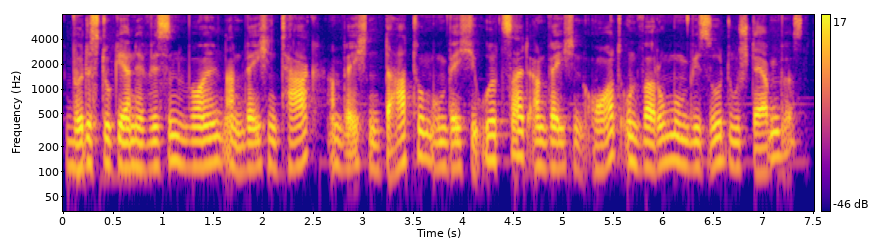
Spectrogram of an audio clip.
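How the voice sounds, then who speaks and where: A man speaks straight to the viewer in an earnest self-help monologue, circling back over his points again and again. His voice is husky and sits at a middle pitch. Faint music runs underneath. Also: normal speed, few pauses, mellow.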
